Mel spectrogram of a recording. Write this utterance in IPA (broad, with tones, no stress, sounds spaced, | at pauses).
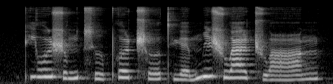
pʰ j o˥ ʊ̯ ʂ ʊ˧˥ ŋ t͡sʰ ɹ̩˨˩ pʰ ɤ˥ ʈ͡ʂʰ ɤ˧˥ t̪ʰ ɥ ɛ˨˩ m i˥ ʂ w ä˥ ʈ͡ʂ w ɑ˧˥ ŋ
